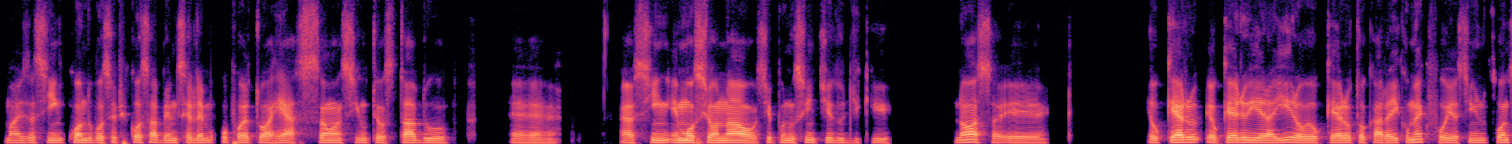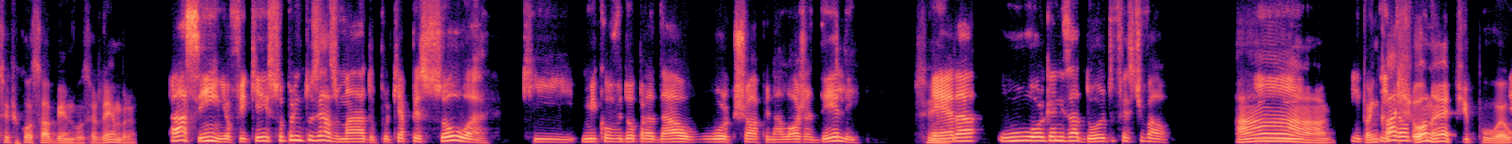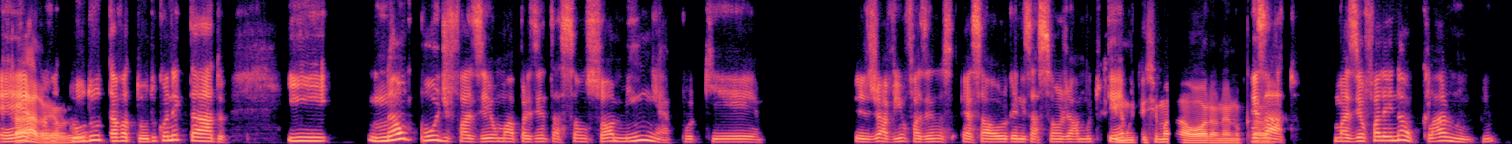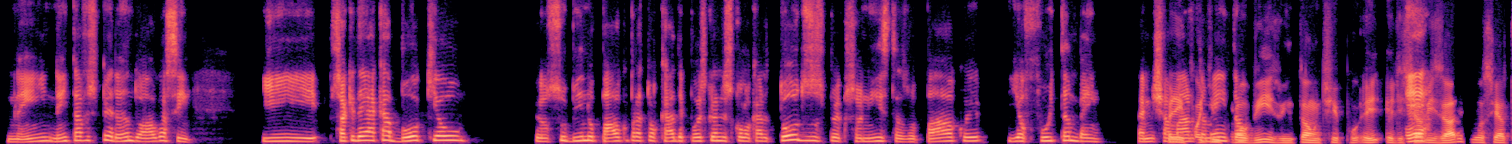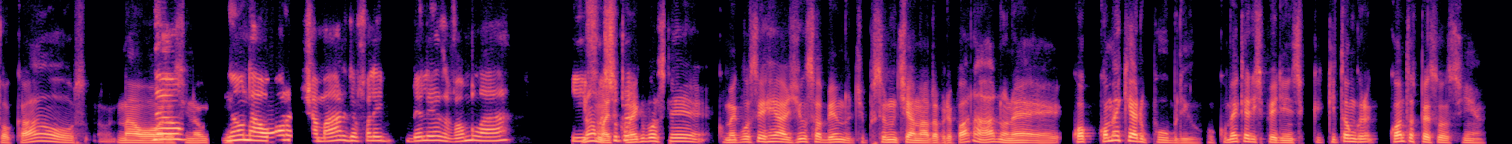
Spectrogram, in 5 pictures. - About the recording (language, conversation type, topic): Portuguese, podcast, Você pode me contar sobre um lugar que mudou a sua vida?
- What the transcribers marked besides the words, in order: tapping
